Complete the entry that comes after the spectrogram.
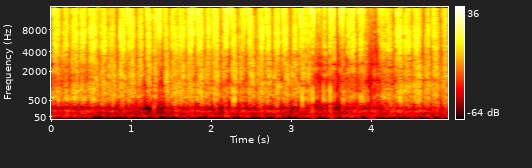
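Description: Fingernails rub and scratch rapidly along the textured surface of a beige hollow plastic air freshener dispenser housing held upright. The result is a dense, continuous stream of quick, bright, hissy scraping strokes with almost no low end.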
